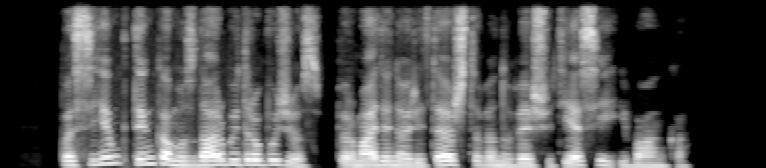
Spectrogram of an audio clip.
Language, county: Lithuanian, Kaunas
